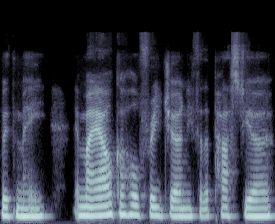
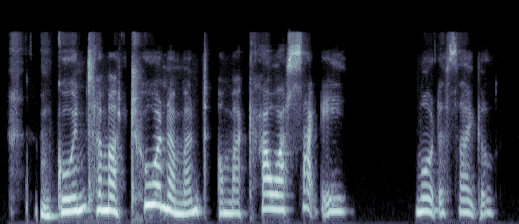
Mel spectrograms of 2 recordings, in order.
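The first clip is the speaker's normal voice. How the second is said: fresh attempt at a loud, high-pitched Geordie accent; 7 semitones higher, 5 dB louder than usual. Trying out new accents with another speaker: a new Geordie accent. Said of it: "We're just trying out our new accents".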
